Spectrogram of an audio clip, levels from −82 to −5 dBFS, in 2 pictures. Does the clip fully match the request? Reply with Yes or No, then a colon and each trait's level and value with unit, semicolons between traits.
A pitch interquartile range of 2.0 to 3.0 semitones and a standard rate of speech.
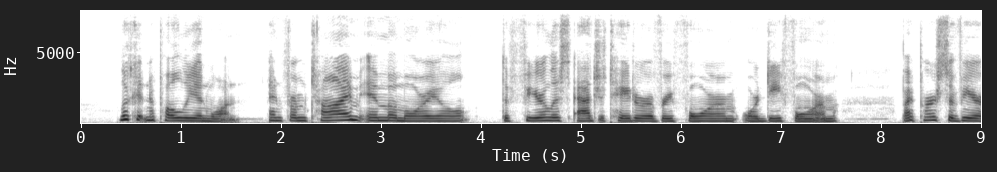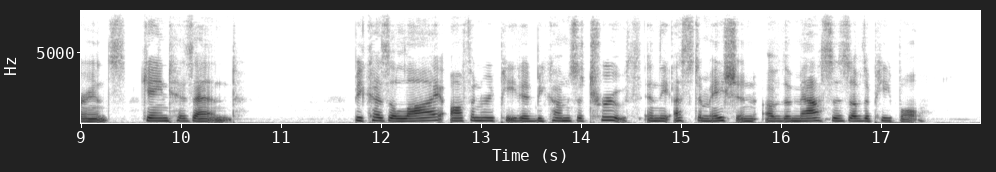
No: narrow, 2.5 semitones; slow, 125 wpm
